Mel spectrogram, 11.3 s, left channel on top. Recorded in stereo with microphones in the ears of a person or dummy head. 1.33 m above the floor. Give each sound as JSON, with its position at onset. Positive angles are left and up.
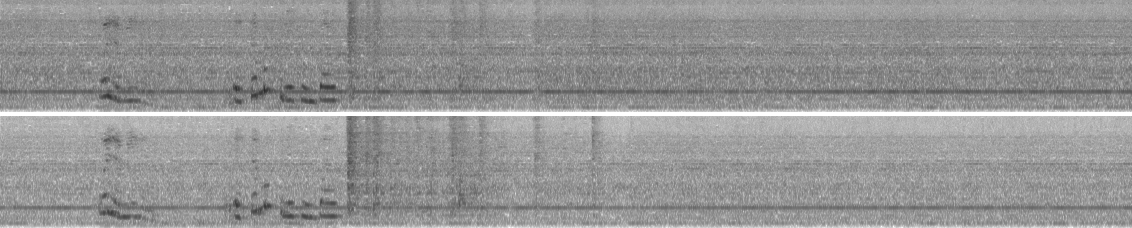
{"t": 1.0, "sound": "a child speaking", "side_deg": 15, "distance_m": 2.0}
{"t": 3.5, "sound": "crushing", "side_deg": -30, "distance_m": 1.7}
